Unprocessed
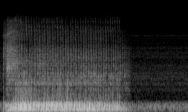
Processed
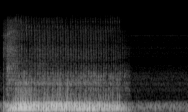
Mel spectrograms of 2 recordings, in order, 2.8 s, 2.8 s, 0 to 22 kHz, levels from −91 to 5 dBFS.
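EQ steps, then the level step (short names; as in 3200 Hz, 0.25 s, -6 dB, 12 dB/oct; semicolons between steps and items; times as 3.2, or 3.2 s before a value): bell 2600 Hz -13.5 dB 1.2 oct; notches 60/120/180 Hz; 0.0 dB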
